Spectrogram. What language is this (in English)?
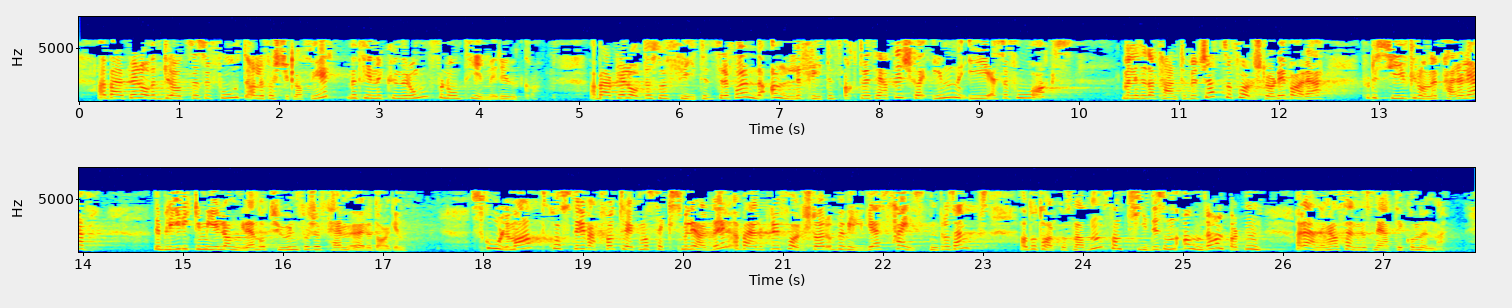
Norwegian Bokmål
